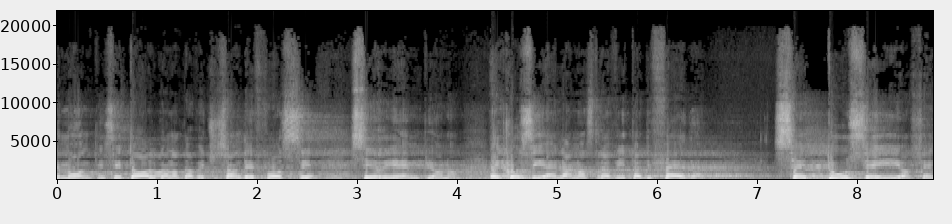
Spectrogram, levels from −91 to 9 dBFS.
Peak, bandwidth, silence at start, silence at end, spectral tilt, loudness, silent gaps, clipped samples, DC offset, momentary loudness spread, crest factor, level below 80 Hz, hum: 0 dBFS; 20 kHz; 0 s; 0 s; -5 dB/octave; -11 LUFS; none; 0.3%; under 0.1%; 10 LU; 10 dB; -46 dBFS; none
